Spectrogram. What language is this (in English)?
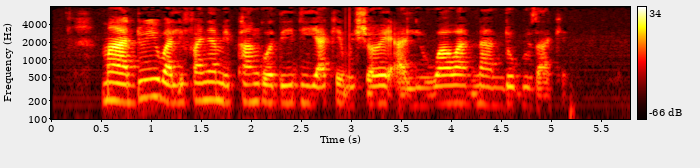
Swahili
